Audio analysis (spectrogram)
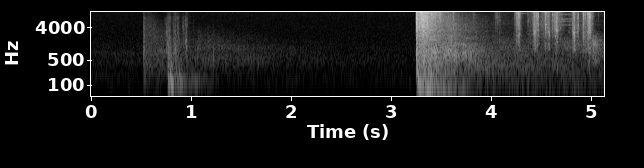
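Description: Gunfire from the video game PUBG: a sharp burst of shots fades into a distant rumble, then a loud close volley erupts with repeated rapid cracks trailing off.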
